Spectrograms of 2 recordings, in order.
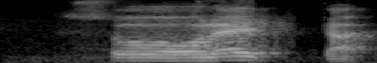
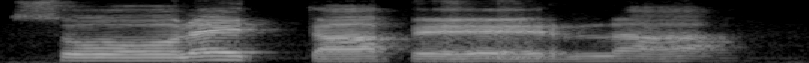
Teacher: Soletta, longer O, longer vowel before, just a little bit longer.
